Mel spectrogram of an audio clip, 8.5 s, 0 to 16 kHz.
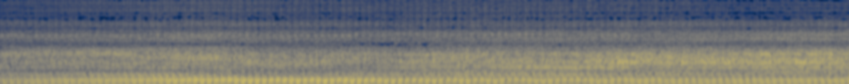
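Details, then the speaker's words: Toro walk-behind mower at 3000 hours, never a carburetor problem, clean air filter, plugs only cleaned; steady even single-cylinder putter with no misses or knocks, running and idling cleanly. "Never had any carburetor problems. Air filters clean as a whistle. Recoils sometimes go out, not the spring, just the rope frays and breaks. I'll start it up for y'all. Y'all can hear how it runs and idles."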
